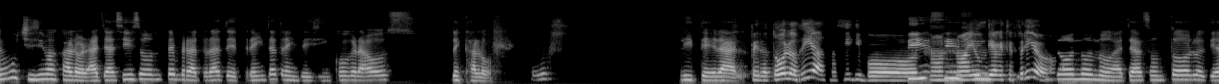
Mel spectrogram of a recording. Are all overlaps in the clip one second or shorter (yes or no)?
no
